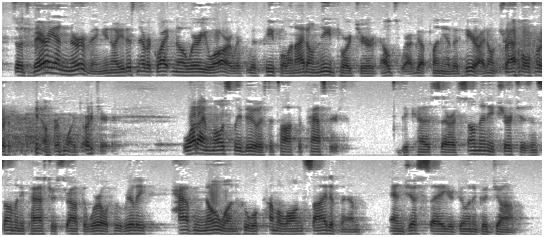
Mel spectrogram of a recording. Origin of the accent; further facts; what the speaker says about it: United States; true to my form as an American, I know one language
